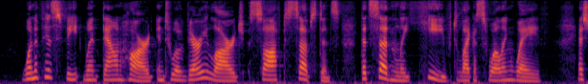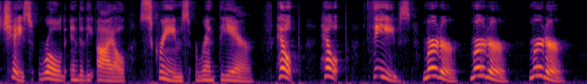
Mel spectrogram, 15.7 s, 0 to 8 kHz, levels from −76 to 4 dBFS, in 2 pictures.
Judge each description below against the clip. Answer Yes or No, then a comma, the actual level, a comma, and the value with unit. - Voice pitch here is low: No, medium, 165 Hz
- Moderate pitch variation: No, wide, 6.6 semitones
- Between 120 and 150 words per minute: Yes, average, 140 wpm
